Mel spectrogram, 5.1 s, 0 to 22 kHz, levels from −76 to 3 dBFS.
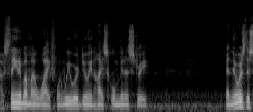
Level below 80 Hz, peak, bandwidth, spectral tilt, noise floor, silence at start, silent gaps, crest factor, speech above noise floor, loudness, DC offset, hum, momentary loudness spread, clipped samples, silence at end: -68 dBFS; -14 dBFS; 13 kHz; -5.5 dB/octave; -58 dBFS; 0 s; none; 20 dB; 27 dB; -32 LUFS; under 0.1%; none; 11 LU; under 0.1%; 0 s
